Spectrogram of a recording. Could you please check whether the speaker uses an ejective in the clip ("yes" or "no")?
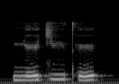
no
